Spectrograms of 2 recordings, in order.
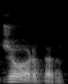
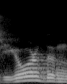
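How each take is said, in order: First: The name begins with a J sound. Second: The name begins with a Y sound. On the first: This is the American or British pronunciation of the name. The speaker calls it wrong. "not Jordan. Jordan would be American or British pronunciation" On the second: This is the German pronunciation of the name. The speaker calls it right. "his name is Jordan, ... he was German. So J in German is Y"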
